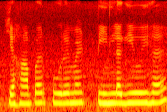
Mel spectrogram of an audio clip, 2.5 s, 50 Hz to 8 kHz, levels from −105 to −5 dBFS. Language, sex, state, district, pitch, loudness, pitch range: Hindi, female, Bihar, Madhepura, 220 Hz, -29 LUFS, 215-225 Hz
